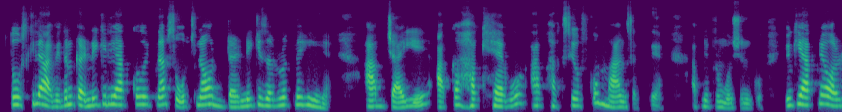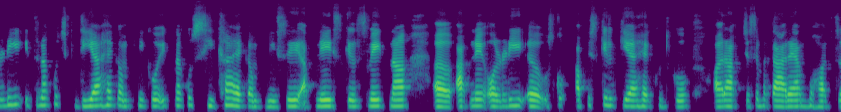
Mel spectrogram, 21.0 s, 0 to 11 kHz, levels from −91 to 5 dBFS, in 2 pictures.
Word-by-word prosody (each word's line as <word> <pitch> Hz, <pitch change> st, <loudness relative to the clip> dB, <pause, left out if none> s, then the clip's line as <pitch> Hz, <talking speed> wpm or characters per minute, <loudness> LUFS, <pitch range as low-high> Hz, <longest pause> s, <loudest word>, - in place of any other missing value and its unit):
तो 230 Hz, -, +6 dB
उसके 240 Hz, +3 st, -5 dB
लिए 250 Hz, -, +7 dB
आवेदन 200 Hz, +4 st, +2 dB
करने 205 Hz, +1 st, +4 dB
के 245 Hz, -, -4 dB
लिए 240 Hz, 0 st, +3 dB
आपको 225 Hz, +1 st, +2 dB
इतना 230 Hz, 0 st, 0 dB
सोचना 200 Hz, +8 st, +1 dB
और 240 Hz, -, +4 dB, 0.2 s
डरने 170 Hz, +4 st, +1 dB
की -, -, +1 dB
ज़रूरत 205 Hz, +2 st, 0 dB
नहीं 205 Hz, -10 st, 0 dB
है। 120 Hz, -, -10 dB, 0.5 s
आप 180 Hz, 0 st, +2 dB
जाइए, 175 Hz, +10 st, +2 dB, 0.2 s
आपका 225 Hz, -, 0 dB
हक 195 Hz, -1 st, +1 dB, 0.2 s
है 185 Hz, -2 st, +6 dB
वो 245 Hz, +9 st, -4 dB
आप 200 Hz, -1 st, -3 dB
हक 185 Hz, 0 st, -8 dB
से 205 Hz, -, -2 dB
उसको 195 Hz, +8 st, -4 dB
माँग 160 Hz, -9 st, +1 dB
सकते -, -, -14 dB
हैं -, -, -11 dB, 0.4 s
अपने 180 Hz, -2 st, -8 dB
प्रमोशन 135 Hz, -5 st, -7 dB
को, -, -, -21 dB, 0.3 s
क्योंकि 210 Hz, +5 st, 0 dB
आपने 220 Hz, +3 st, +4 dB
ऑलरेडी 205 Hz, 0 st, +2 dB
इतना 205 Hz, +2 st, -4 dB
कुछ 235 Hz, -1 st, -13 dB, 0.2 s
दिया 195 Hz, +2 st, +4 dB
है 205 Hz, +1 st, -2 dB
कंपनी, 190 Hz, -2 st, -6 dB, 0.2 s
इतना 190 Hz, +2 st, -6 dB
कुछ 215 Hz, -2 st, -8 dB
सीखा 195 Hz, +2 st, -3 dB
है 190 Hz, -2 st, +5 dB
कंपनी 170 Hz, -1 st, -4 dB
से, 185 Hz, +1 st, +1 dB
अपने 185 Hz, -1 st, +3 dB
स्किल्स 180 Hz, 0 st, -5 dB
में 185 Hz, -, +7 dB
इतना 185 Hz, 0 st, +2 dB, 0.4 s
अ, -, -, +8 dB, 0.2 s
आपने 190 Hz, +3 st, +2 dB, 0.2 s
ऑलरेडी 185 Hz, +3 st, -1 dB
अ, -, -, +7 dB
उसको 420 Hz, -, -2 dB
अपस्किल 200 Hz, +2 st, -5 dB
किया 185 Hz, -2 st, +3 dB
है 175 Hz, -, +2 dB
खुद 175 Hz, -3 st, -15 dB
को 170 Hz, 0 st, -4 dB, 0.3 s
और 170 Hz, +1 st, +3 dB
आप 180 Hz, -1 st, +3 dB
जैसे 175 Hz, +2 st, -12 dB
बता 180 Hz, -2 st, +2 dB
रहे 180 Hz, +1 st, +4 dB
हैं 180 Hz, -, +2 dB
आप 175 Hz, -, -9 dB
बहुत 170 Hz, 0 st, -2 dB
190 Hz, 195 wpm, -22 LUFS, 175-215 Hz, 0.5 s, अ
